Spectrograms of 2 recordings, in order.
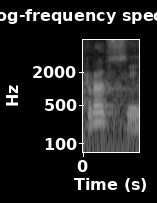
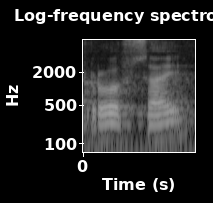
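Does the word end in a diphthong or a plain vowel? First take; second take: plain vowel; diphthong. First: The word ends in a plain e vowel. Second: The word ends in the diphthong ae. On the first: This is how it was said in the Middle Ages. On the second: This is not how it was said in the Middle Ages. "en la Edad Media no se decía"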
